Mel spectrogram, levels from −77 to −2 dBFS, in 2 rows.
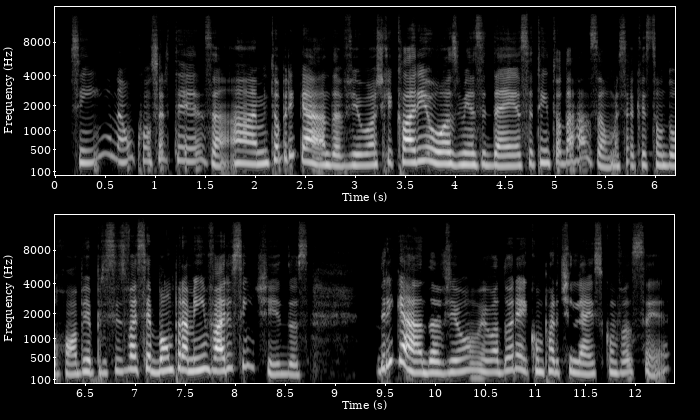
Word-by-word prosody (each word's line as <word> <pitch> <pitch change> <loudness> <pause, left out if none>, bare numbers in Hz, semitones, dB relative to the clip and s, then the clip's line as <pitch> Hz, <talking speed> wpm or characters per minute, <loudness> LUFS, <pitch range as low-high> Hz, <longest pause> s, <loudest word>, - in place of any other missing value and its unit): Sim, 245 +5 -6
não, 260 +2 -6
com 280 -3 -9
certeza. 265 -4 -5
Ah, 235 -2 +2
muito 240 +5 -1
obrigada, 260 - +2
viu. 200 +1 -3
Eu 205 - -1
acho 210 +1 -2
que 245 - -6
clareou 250 -1 +5
as 225 -2 +2
minhas 210 0 0
ideias, 195 -1 0
você 230 - -6
tem 245 +2 -2
toda 230 +1 -4
a - - -4
razão, 195 - -6
essa 190 +1 -8
questão 205 0 -6
do 195 - -3
hobby 195 +3 -2
eu 225 - +2
preciso 215 +3 -8
vai 270 0 +3
ser 275 - 0
bom 240 +4 +4
pra 260 -2 +6
mim 245 +2 +3
em - - +1
vários 250 +2 +6
sentidos. 190 - -7 0.7
Obrigada, 215 - +5
viu, 220 +4 -3
eu 220 0 -3
adorei 250 +3 -1
compartilhar 220 -4 -2
isso 195 - -8
com 215 - -4
você. 215 +2 -7
230 Hz, 205 wpm, -23 LUFS, 205-255 Hz, 0.7 s, pra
